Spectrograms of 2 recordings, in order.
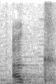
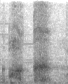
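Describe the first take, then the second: First: The final k has a moderate puff of air. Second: The final k has an exaggerated burst of air. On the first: The speaker calls it right. "jelas sekali ada angin" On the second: The speaker calls it wrong. "jangan berlebihan"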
